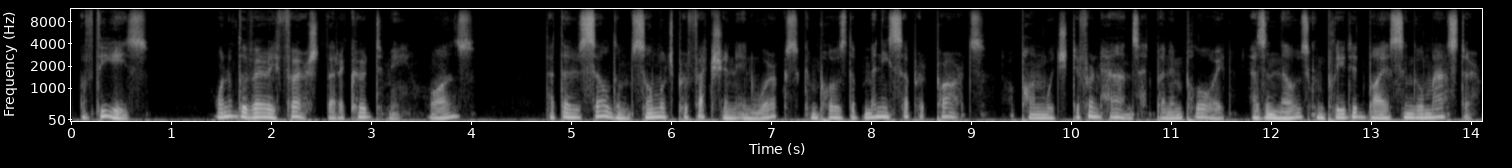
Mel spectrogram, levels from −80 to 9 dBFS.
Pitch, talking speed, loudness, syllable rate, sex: 110 Hz, 175 wpm, -23 LUFS, 5.4 syllables/s, male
